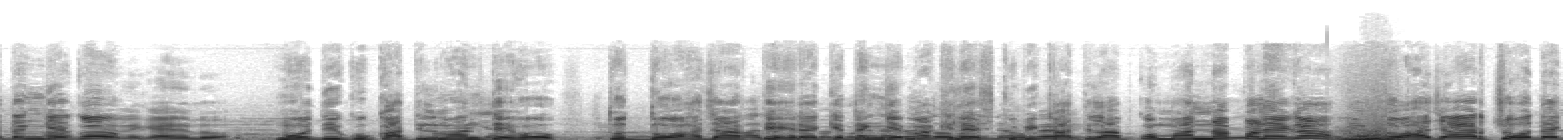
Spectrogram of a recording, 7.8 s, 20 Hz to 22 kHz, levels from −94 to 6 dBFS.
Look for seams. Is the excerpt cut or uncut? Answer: cut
